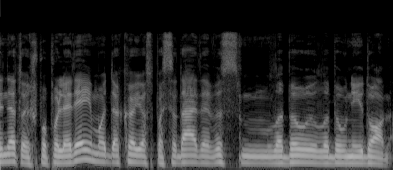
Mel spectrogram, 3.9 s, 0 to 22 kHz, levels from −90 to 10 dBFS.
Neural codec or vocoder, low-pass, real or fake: none; 10.8 kHz; real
